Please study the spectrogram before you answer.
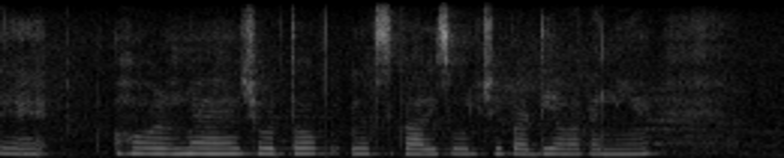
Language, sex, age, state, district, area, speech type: Dogri, female, 18-30, Jammu and Kashmir, Kathua, rural, spontaneous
